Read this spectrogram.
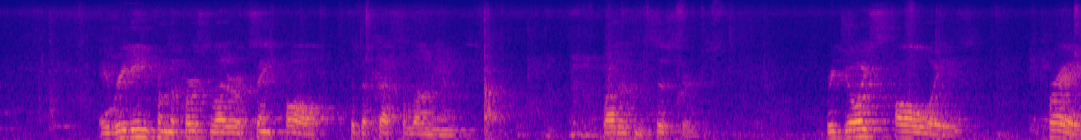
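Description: A man reads aloud through a microphone in a large echoing hall.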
